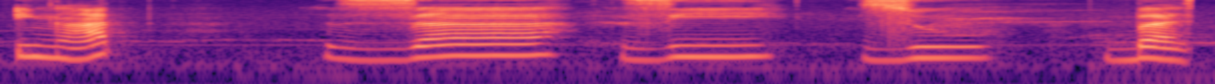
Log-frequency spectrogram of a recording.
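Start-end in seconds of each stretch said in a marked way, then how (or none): 1.2-4.5 "Za, zi, zu, baz" with buzzing z; wasp-like buzz. Shown as a demonstration. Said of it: "mirip dengan suara dengungan tawon".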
